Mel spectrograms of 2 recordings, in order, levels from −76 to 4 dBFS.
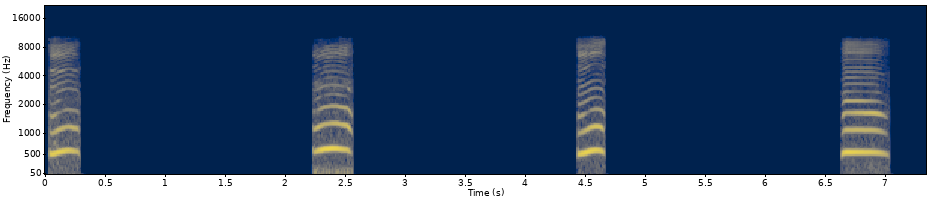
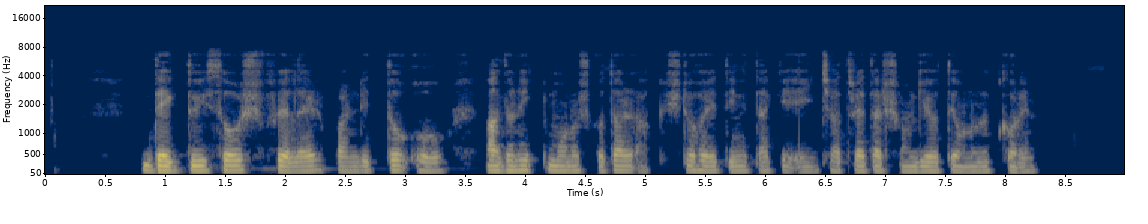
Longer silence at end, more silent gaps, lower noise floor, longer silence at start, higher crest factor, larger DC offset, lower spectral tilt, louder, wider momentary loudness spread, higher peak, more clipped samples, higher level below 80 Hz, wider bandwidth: second, 0.3 s vs 0.75 s; first, 0.70-2.22 s, 2.90-4.42 s, 5.13-6.62 s vs none; first, under -90 dBFS vs -69 dBFS; second, 0 s vs 0.8 s; second, 16 dB vs 22 dB; neither; second, -1.5 dB/octave vs -7 dB/octave; first, -11 LUFS vs -24 LUFS; about the same, 9 LU vs 11 LU; about the same, 0 dBFS vs -2 dBFS; neither; first, -46 dBFS vs -60 dBFS; first, 10.5 kHz vs 7.8 kHz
